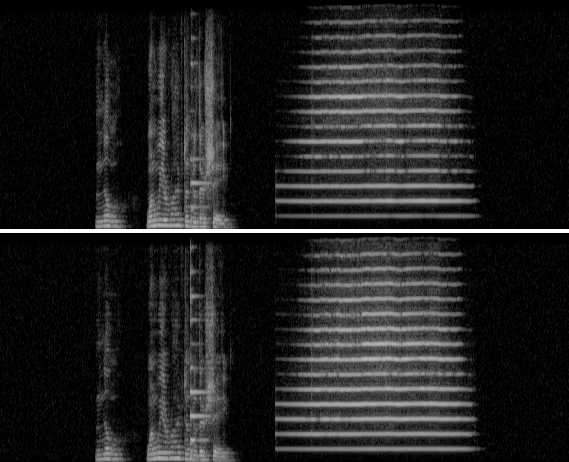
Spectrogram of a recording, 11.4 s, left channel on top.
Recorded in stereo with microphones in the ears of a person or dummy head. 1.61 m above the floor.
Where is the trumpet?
45° right (ahead or behind), 0.7 m.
